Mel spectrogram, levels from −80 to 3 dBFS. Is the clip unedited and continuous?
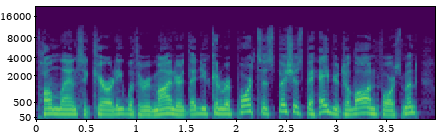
yes; 0 cuts

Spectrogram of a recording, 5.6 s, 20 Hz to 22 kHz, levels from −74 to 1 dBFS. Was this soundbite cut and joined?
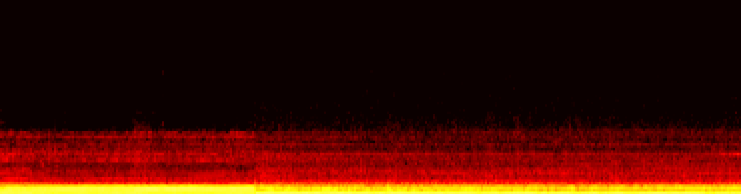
yes; 1 cut; at 1.9 s

